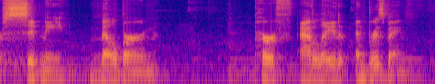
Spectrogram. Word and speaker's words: Brisbane: did I nail it it's pronounced brisban it's Brisbane sorry a is pronounced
